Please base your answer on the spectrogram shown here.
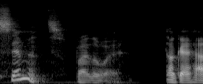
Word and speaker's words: Simons: It's spelled Simons, but I Yeah, believe Eddie was telling me he said it's Simmons.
